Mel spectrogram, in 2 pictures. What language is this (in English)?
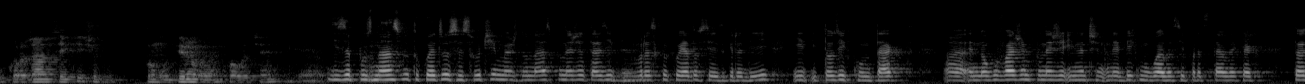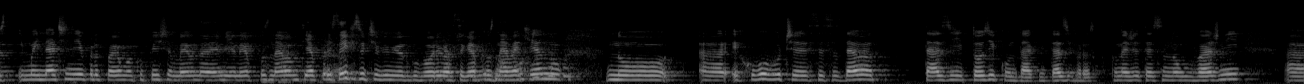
Bulgarian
